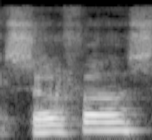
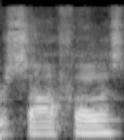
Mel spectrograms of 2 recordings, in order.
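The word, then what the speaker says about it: Sophos: look at a company like sofos like or sofos depending on what side of the the pond you're on right um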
